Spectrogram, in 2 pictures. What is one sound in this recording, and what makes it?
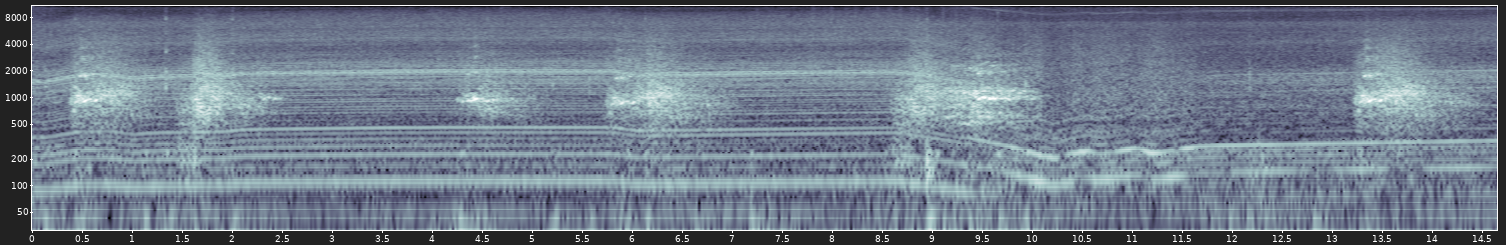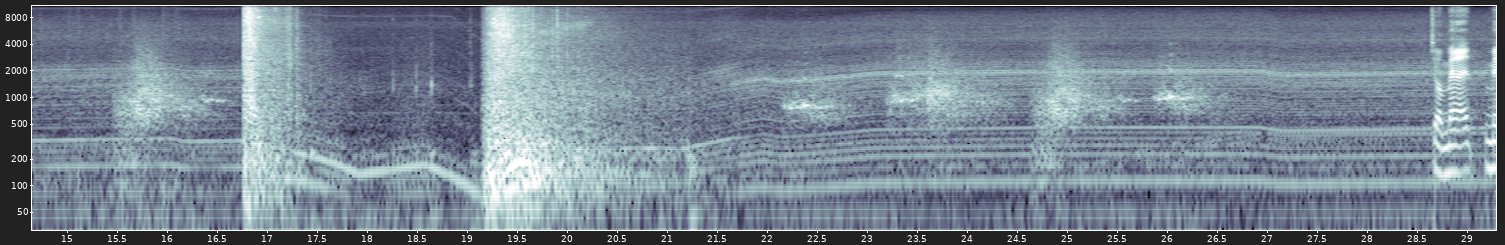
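A car engine hums steadily, shifting pitch as the car speeds up and slows.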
